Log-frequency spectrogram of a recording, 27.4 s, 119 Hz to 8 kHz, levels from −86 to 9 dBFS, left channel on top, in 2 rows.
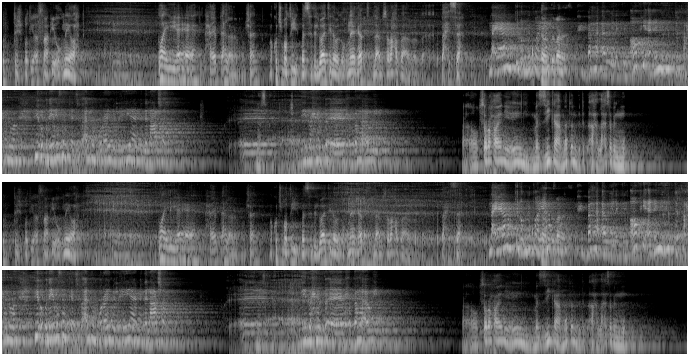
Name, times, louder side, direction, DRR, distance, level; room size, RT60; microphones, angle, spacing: voice 1, 0.0-1.5 3.1-5.1 5.4-8.5 8.8-9.2 10.8-11.3 18.8-19.0 22.9-26.2, left 4 dB, 90° left, 13 dB, 0.7 m, -24 dB
sound 1, 1.5-5.1 6.4-10.8 12.9-16.9 18.2-20.5, right 3 dB, 75° right, 1.5 m, -38 dB
voice 2, 9.7-11.0 11.5-17.1 18.4-19.2 19.6-21.3, right 1 dB, 50° right, 0 dB, 3.1 m, -25 dB
23.0 x 18.0 x 9.2 m, 2.2 s
head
